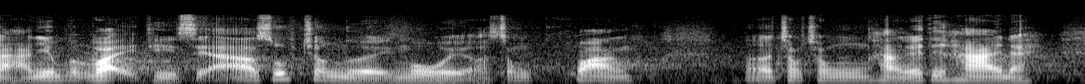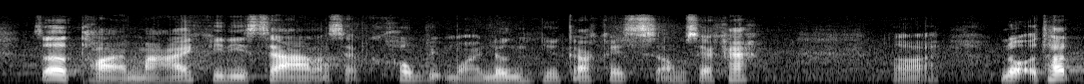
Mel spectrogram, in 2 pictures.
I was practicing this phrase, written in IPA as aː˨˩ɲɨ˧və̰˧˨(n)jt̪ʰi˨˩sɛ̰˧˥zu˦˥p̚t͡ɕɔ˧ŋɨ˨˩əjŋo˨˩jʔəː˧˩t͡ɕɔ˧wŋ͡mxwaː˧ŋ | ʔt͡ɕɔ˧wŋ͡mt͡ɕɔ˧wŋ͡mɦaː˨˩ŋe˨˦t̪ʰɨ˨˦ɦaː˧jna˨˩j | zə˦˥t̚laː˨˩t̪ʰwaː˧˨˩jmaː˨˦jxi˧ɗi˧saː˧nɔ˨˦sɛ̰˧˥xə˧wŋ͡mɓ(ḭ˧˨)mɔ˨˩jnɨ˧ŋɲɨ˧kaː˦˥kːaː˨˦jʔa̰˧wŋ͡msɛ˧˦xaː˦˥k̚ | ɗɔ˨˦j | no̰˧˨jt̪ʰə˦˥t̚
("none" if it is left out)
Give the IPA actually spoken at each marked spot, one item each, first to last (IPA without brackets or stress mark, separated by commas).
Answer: none, ḭ˧˨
